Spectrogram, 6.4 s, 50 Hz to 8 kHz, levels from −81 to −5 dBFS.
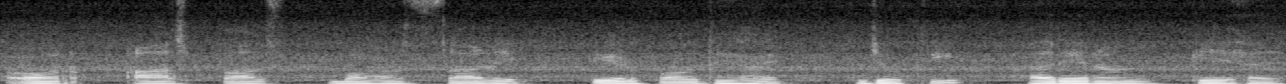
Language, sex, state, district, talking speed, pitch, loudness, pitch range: Hindi, male, Chhattisgarh, Raipur, 130 wpm, 135 Hz, -16 LUFS, 130-145 Hz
